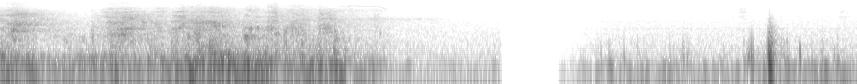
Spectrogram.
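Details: French Bulldog named Flor, a pet Frenchie: rapid low, rough snorting or panting pulses for about two seconds, then a short silence and quieter breathy huffs with a sharp click near the end.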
